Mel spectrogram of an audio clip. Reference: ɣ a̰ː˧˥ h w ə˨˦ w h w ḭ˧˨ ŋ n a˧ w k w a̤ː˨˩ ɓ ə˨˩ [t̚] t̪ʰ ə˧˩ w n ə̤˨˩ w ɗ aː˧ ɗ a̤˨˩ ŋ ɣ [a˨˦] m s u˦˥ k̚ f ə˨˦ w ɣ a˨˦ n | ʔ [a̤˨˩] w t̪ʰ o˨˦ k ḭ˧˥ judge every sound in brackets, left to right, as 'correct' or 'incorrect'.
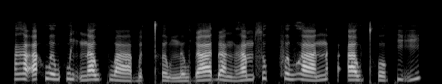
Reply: correct, incorrect, incorrect

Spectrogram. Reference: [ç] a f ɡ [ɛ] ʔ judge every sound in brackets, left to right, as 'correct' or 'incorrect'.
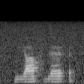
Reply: incorrect, correct

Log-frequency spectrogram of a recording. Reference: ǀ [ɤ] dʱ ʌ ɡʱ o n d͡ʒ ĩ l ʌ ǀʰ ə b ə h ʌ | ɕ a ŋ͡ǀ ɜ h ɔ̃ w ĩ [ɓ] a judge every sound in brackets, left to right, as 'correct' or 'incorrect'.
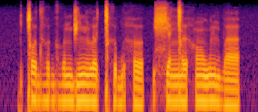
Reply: incorrect, incorrect

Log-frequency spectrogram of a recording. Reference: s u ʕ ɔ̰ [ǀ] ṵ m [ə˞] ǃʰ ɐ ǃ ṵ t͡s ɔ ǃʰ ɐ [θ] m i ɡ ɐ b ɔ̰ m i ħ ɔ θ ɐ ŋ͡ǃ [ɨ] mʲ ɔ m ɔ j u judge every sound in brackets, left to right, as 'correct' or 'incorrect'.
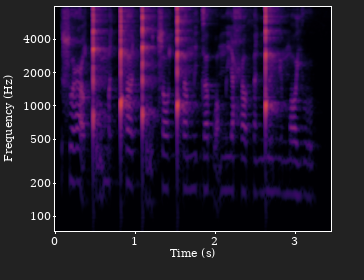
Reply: incorrect, incorrect, incorrect, correct

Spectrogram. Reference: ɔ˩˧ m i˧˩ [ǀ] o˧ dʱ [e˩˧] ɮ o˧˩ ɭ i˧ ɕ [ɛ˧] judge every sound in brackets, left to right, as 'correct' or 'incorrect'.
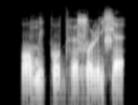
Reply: incorrect, incorrect, incorrect

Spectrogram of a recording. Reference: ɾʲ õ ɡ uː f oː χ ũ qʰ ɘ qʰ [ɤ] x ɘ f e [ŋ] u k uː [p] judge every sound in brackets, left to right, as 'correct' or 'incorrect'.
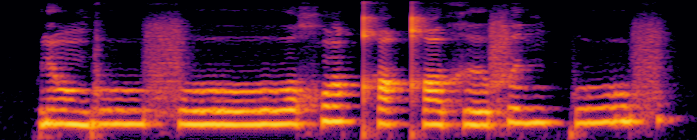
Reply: correct, correct, incorrect

